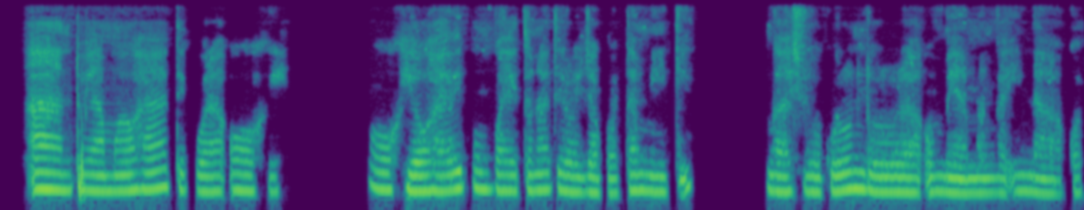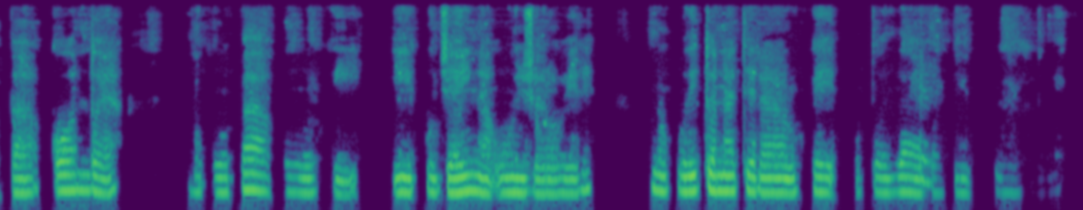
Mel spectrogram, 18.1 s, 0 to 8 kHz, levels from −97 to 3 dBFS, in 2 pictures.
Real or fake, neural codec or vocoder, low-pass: real; none; 7.2 kHz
